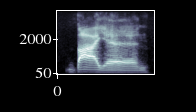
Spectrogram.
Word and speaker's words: Bayern: And PSG also lose to Bayern, but again, on the aways, 3-3 aggregate, they are going through. Oh, so sorry. The German speaker is correcting me. One more time, please. Bayern.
